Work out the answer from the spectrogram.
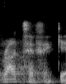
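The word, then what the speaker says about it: Routific: Is it Rotific? – We pronounce it Rotific, yes. – Right, perfect. So I got it right.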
